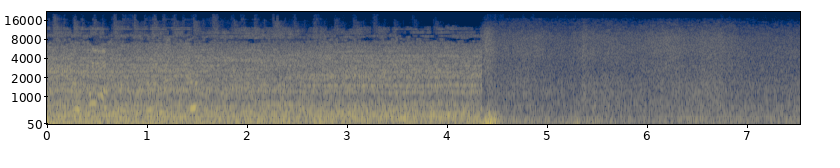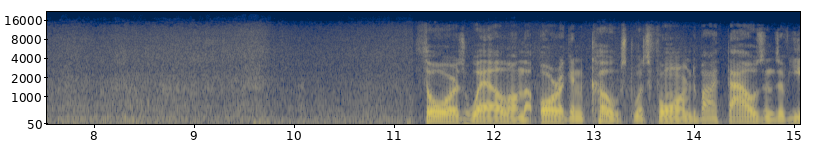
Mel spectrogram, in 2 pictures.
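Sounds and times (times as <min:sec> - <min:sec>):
waves surging over rocks: 0:00.0 - 0:14.8
loud thump: 0:04.3 - 0:04.6.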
